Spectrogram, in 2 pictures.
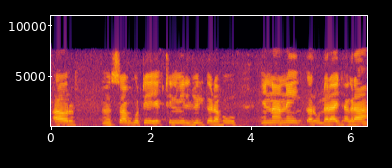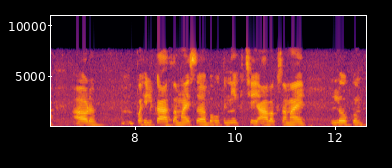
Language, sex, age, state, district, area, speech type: Maithili, female, 18-30, Bihar, Madhubani, rural, spontaneous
